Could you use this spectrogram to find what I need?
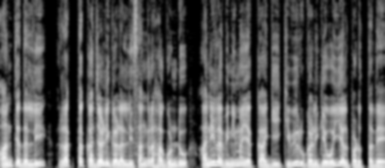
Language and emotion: Kannada, neutral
